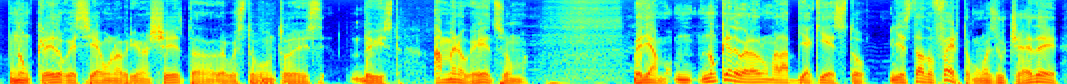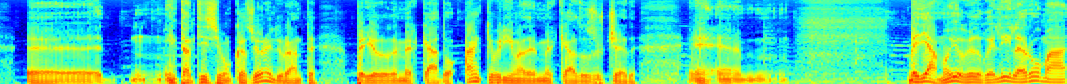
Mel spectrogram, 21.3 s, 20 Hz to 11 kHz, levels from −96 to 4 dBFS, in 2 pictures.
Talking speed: 150 wpm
